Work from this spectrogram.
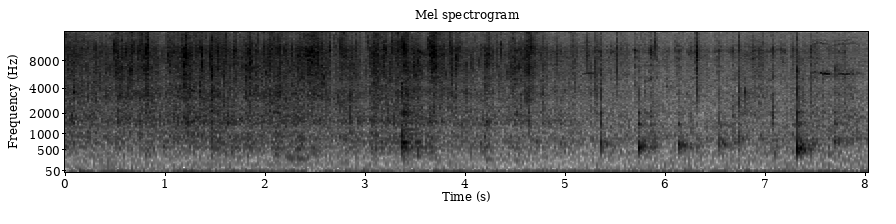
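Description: Caramel sauce made with heavy cream and butter sizzles softly in a pan while a utensil stirs it, scraping and clinking now and then. The sound is faint and close, with no talk.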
